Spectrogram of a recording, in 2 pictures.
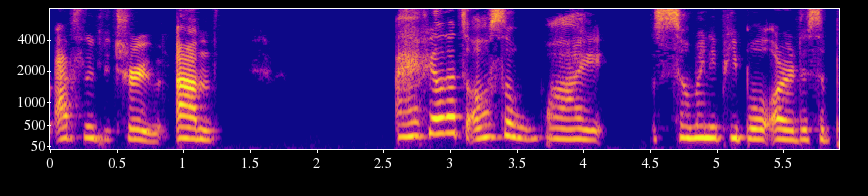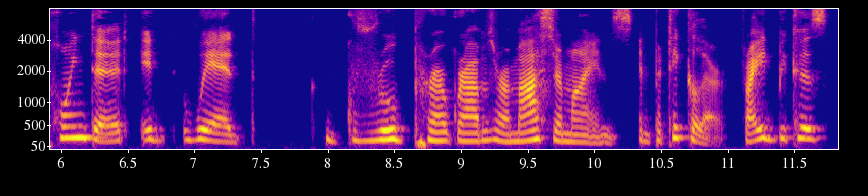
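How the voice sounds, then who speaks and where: A woman in her thirties, a podcast host being interviewed, talking frankly in a casual conversation, swearing now and then and laughing often. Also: medium pitch. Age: 30s.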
